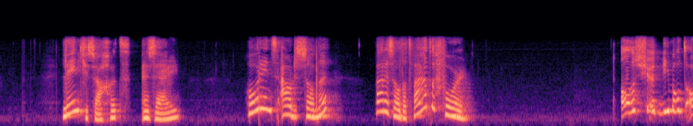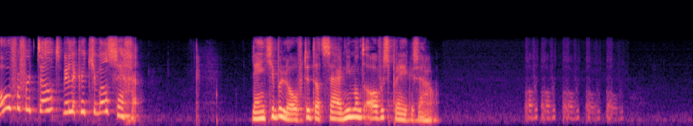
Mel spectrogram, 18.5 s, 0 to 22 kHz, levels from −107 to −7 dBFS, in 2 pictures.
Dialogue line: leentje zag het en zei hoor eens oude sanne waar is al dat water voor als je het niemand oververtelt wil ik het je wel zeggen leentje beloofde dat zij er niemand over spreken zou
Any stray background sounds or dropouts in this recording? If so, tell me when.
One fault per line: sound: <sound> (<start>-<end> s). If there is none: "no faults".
sound: laugh (16.2-17.6 s)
